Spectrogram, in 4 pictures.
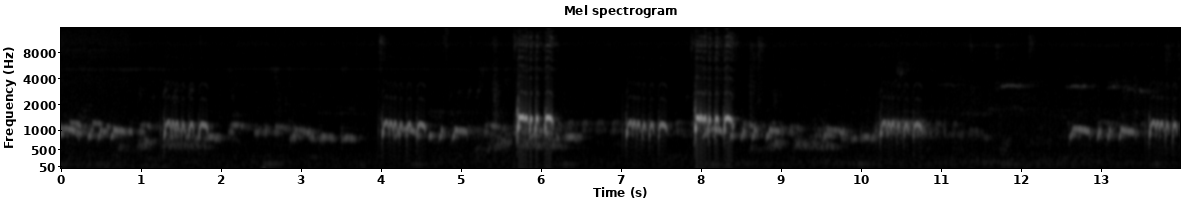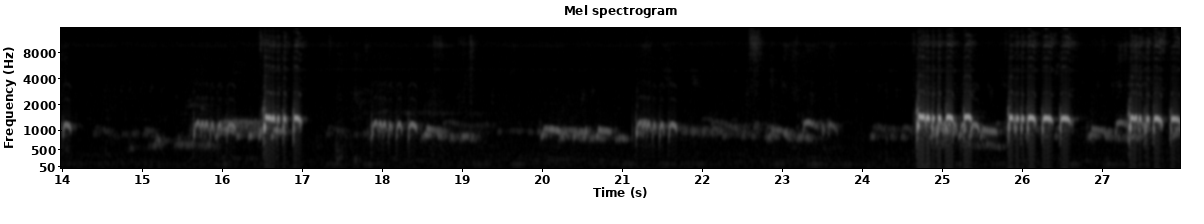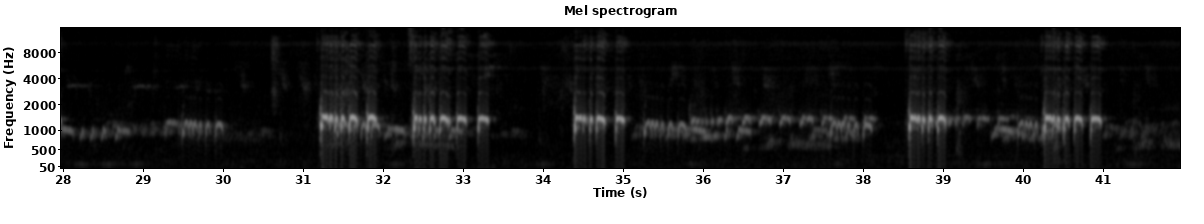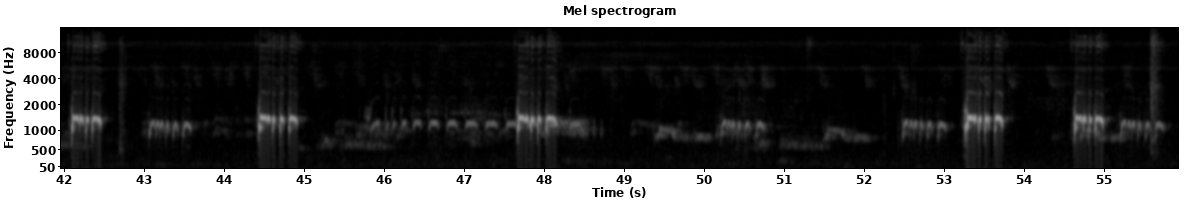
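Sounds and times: dove rolling trills: 0:00.0 - 0:11.3, 0:12.6 - 0:55.9
dove staccato coos: 0:04.0 - 0:10.9, 0:15.5 - 0:19.2, 0:31.2 - 0:33.4, 0:34.4 - 0:43.8, 0:44.4 - 0:48.8, 0:49.4 - 0:53.8, 0:54.6 - 0:55.9.

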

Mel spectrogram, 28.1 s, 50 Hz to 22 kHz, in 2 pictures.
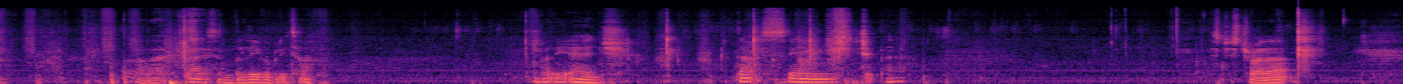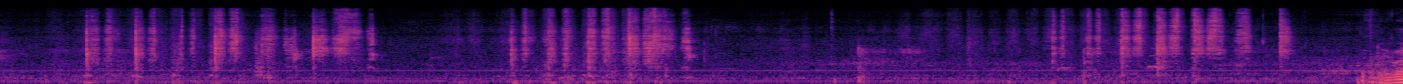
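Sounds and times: knife scraping wooden board: 0:06.2 - 0:08.8, 0:14.8 - 0:17.9, 0:18.6 - 0:21.1, 0:23.2 - 0:27.0
knife sawing through mushroom: 0:14.8 - 0:17.9, 0:18.7 - 0:21.0, 0:23.0 - 0:27.0.

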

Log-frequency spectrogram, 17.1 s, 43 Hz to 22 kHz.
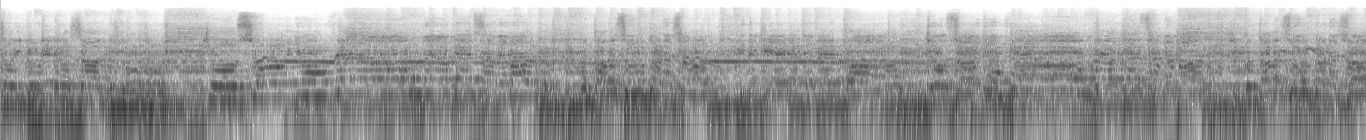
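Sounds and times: small live band playing: 0:00.0 - 0:17.0.

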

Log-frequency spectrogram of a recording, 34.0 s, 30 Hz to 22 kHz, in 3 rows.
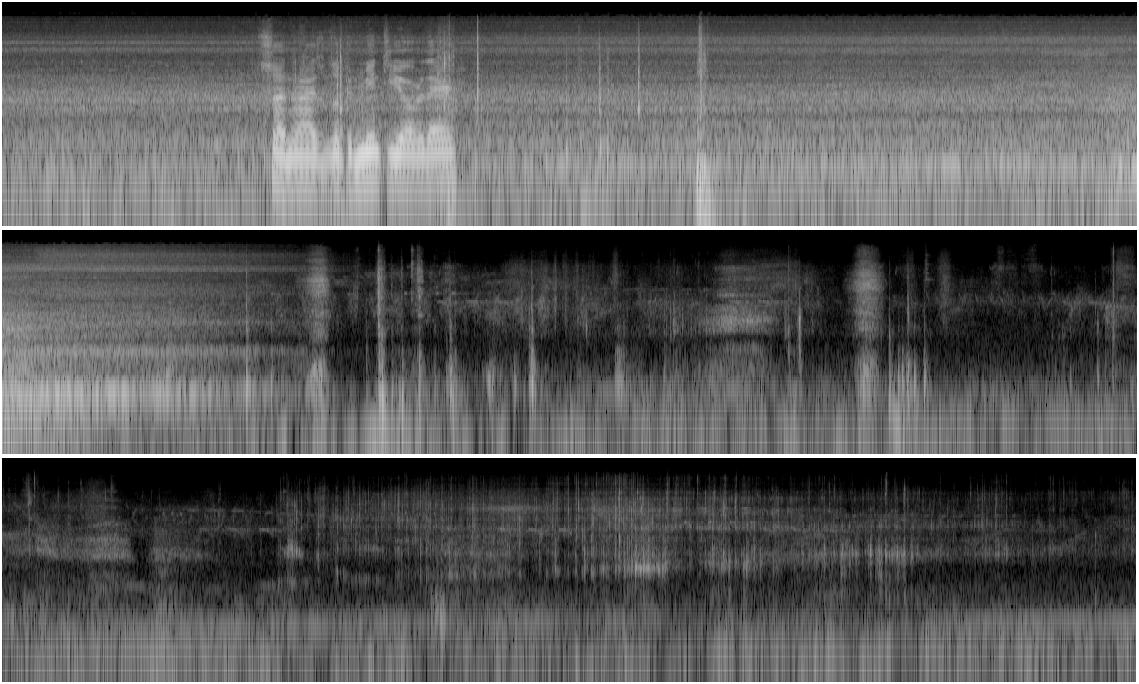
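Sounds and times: gas stove burner roaring: 0:00.0 - 0:14.6.

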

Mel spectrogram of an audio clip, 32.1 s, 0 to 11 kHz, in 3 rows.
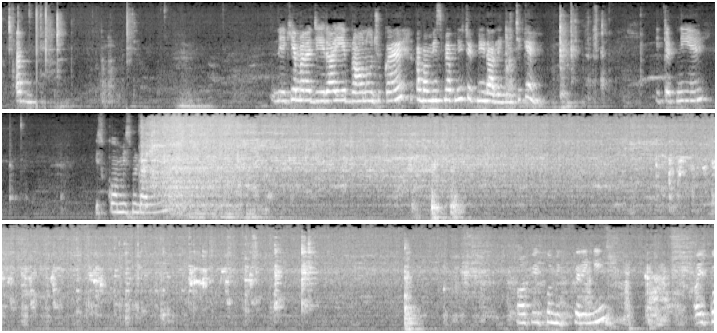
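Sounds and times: paste sizzling in hot oil: 0:12.8 - 0:32.0.

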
